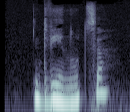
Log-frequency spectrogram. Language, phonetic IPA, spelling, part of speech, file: Russian, [ˈdvʲinʊt͡sə], двинуться, verb, Ru-двинуться.ogg
- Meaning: 1. to move 2. to go crazy, to lose one's wits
